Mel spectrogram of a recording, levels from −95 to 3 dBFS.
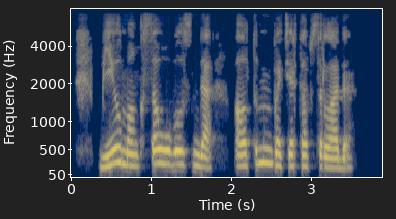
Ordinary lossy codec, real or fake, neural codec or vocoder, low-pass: none; real; none; 7.2 kHz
